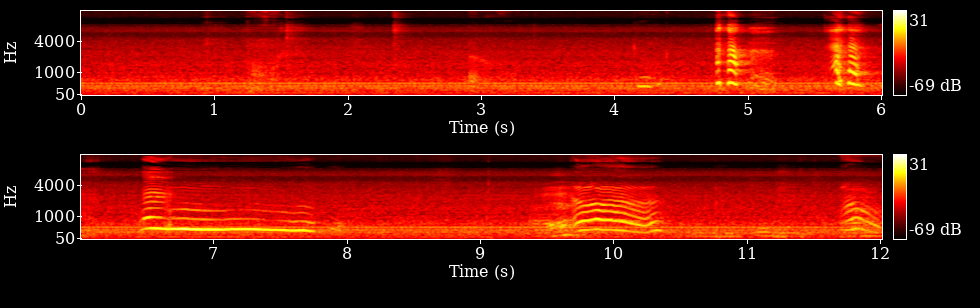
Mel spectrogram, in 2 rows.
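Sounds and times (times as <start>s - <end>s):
baby crying and fussing: 4.8s - 7.9s.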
